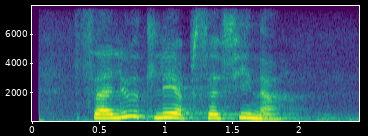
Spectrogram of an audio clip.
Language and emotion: Russian, positive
